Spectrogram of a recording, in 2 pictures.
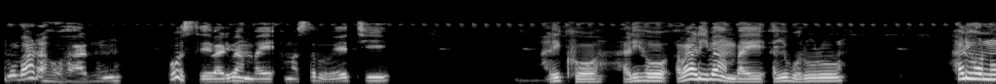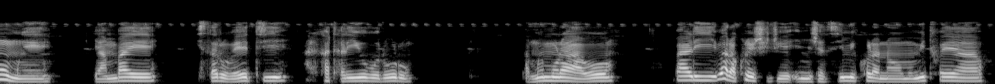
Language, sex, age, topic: Rundi, male, 25-35, education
